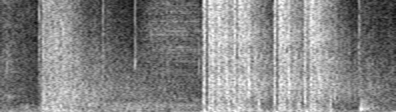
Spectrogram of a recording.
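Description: Handgun fire: one shot just after the start, then a quick run of several shots in the second half.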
